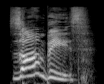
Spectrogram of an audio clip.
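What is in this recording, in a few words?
citizen alert zombie, female; vo; npc; source engine; episodic; episode 1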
